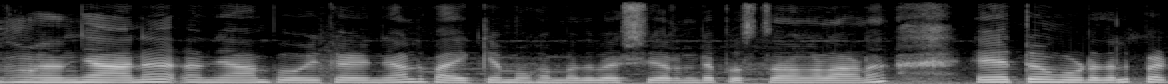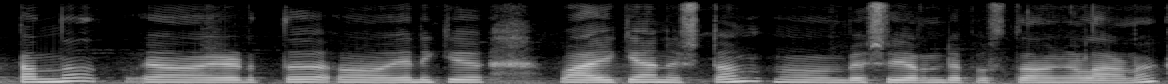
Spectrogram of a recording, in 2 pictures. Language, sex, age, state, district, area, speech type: Malayalam, female, 30-45, Kerala, Thiruvananthapuram, rural, spontaneous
